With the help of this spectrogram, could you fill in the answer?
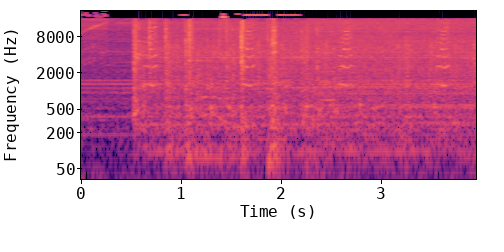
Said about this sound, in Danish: I dag skriver teksten ind på en computer ved hjælp af tastatur. Så trykker jeg på en knap, og teksten bliver printet ud.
